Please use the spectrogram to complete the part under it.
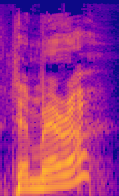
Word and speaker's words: Temuera: Im Trailer war bereits zu sehen, wie Boba Fett, gespielt von Temuera. Ja, ist jetzt, das ist ein Trailerschnack-Problem. Keiner von uns kann Namen aussprechen. Temuera Morrison? Temuera? Ja, genau so den Platz des Verbrechers Jabba the Hutt einnimmt.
